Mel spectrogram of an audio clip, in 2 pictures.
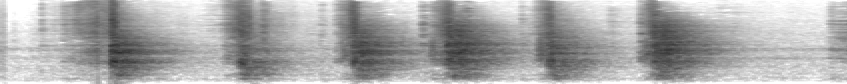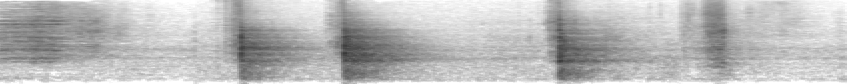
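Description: Kitchen knife chopping a carrot on a wooden cutting board: about nine crisp chops at an uneven pace, with a softer rustle a little before halfway and a pause after it.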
